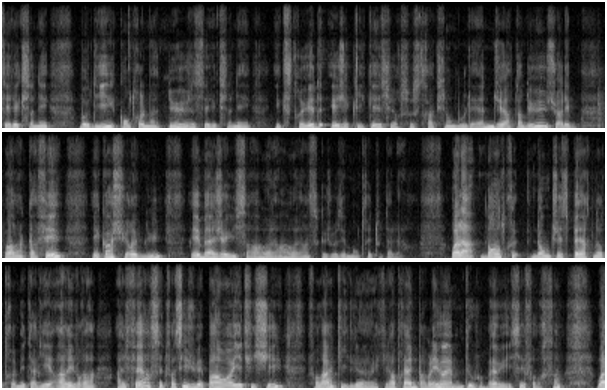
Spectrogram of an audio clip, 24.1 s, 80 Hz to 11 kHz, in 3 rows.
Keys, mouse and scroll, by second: 0.0 click, 3.6 click, 7.3-10.0 drag, 10.0-11.3 scroll up 1, 11.3 right click, 12.1-13.9 drag, 15.1 2, 16.0-16.8 scroll down 1, 16.8-17.1 scroll down 1, 17.5-18.2 scroll up 1, 18.2 right click, 19.2-20.2 scroll up 1, 20.2 click, 21.2 right click.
